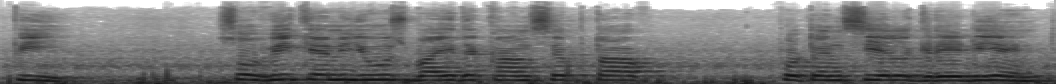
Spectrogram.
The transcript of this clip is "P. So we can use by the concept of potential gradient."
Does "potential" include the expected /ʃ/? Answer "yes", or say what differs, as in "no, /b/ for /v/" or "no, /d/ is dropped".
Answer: no, /s/ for /ʃ/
